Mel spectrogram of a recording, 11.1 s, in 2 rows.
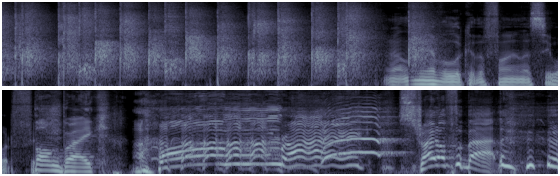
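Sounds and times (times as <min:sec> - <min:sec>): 
round of applause: 0:00.0 - 0:04.2
speech: 0:03.9 - 0:11.1
laughter: 0:05.9 - 0:11.1.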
